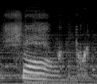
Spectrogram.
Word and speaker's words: Seam: The name is Seam. Pronounced Sean.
